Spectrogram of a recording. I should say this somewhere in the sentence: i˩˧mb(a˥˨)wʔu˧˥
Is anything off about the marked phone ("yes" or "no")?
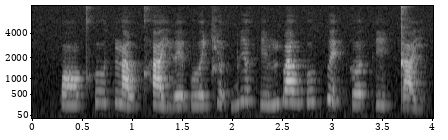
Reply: yes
